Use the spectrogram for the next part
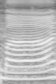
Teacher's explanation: ma dibaca panjang karena di sini ada alif sebelumnya harokat fathah ya. Cara bacanya cukup dipanjangkan 2 harokat saja.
